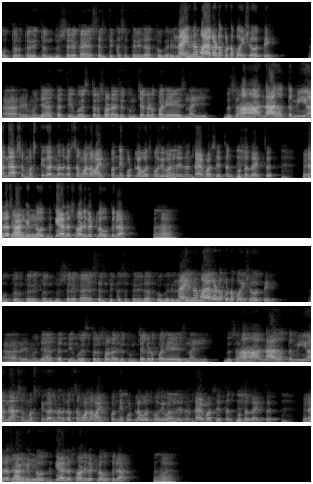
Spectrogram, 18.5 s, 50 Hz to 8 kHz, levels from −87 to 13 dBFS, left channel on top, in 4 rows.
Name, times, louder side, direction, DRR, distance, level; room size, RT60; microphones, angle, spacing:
voice 1, 0.0-3.1 4.6-8.3 11.7-11.9 12.8-13.0 13.5-14.7 16.2-16.5, left 2 dB, 45° left, 8 dB, 0.7 m, -35 dB
voice 2, 2.6-4.1 8.1-13.3 13.9-15.8, left 5 dB, 90° left, 9 dB, 1.3 m, -31 dB
16.0 x 5.4 x 5.9 m, 0.35 s
head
